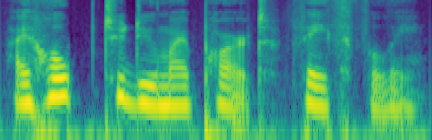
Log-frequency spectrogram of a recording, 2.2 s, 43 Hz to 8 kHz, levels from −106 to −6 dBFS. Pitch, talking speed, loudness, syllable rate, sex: 165 Hz, 195 wpm, -18 LUFS, 4.7 syllables/s, female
